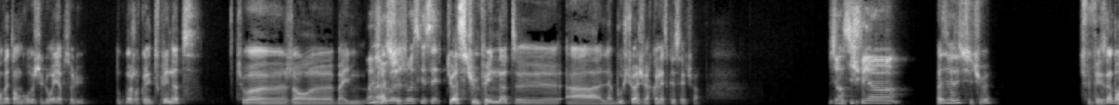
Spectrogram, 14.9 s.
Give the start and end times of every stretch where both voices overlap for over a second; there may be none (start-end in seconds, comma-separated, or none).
none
